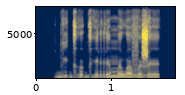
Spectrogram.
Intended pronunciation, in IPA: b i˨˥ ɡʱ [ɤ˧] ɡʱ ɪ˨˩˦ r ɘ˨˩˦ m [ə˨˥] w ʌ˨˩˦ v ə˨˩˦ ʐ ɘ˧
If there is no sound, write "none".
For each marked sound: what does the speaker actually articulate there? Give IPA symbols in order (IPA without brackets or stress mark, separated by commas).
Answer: ɤ˧, ə˨˥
